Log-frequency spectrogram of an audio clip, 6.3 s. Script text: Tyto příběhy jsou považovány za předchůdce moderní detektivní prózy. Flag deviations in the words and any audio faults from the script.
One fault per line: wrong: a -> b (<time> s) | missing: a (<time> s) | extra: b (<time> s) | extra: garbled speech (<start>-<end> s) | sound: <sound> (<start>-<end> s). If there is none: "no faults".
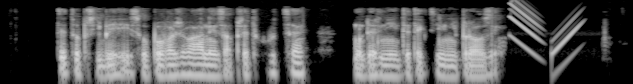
sound: chirp (5.1-5.9 s)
